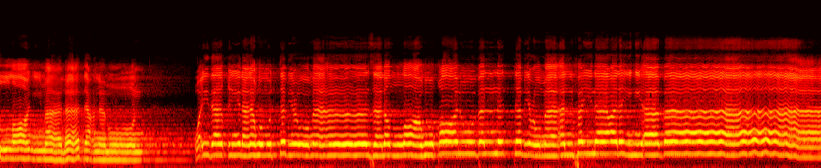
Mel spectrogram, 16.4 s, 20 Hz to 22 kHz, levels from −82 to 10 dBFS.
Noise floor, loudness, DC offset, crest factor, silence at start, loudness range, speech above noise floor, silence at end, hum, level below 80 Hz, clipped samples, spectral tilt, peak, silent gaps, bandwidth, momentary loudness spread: -39 dBFS; -18 LUFS; under 0.1%; 12 dB; 0 s; 5 LU; 22 dB; 0 s; none; -54 dBFS; under 0.1%; -6 dB/octave; -6 dBFS; none; 9.8 kHz; 5 LU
